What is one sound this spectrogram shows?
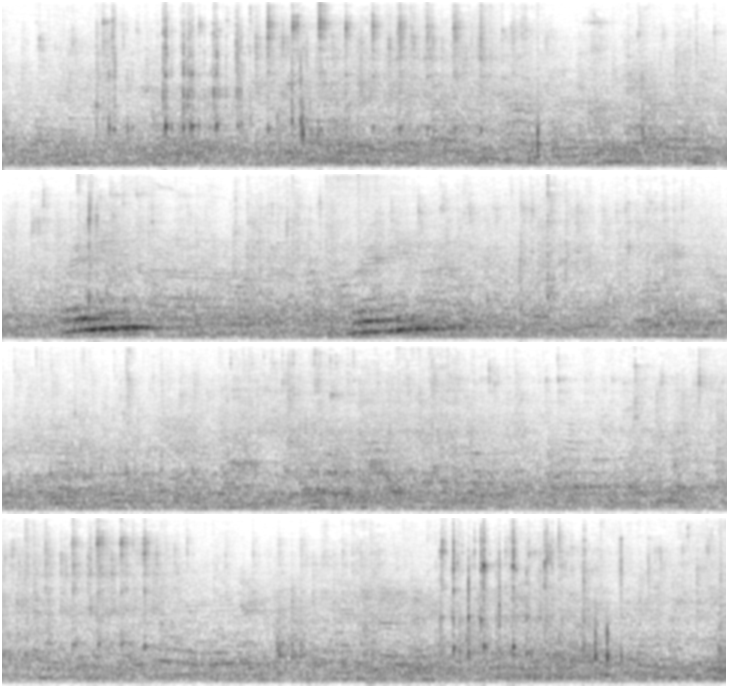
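Dice rattle and tumble across a board.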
